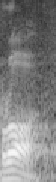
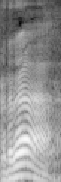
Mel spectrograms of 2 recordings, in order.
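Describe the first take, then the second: First: The r is said heavy and thick. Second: The r is said light and thin. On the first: The speaker calls it right. "ra tebal, kita sebut ra" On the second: The speaker calls it wrong. "kita tak sebut ra"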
